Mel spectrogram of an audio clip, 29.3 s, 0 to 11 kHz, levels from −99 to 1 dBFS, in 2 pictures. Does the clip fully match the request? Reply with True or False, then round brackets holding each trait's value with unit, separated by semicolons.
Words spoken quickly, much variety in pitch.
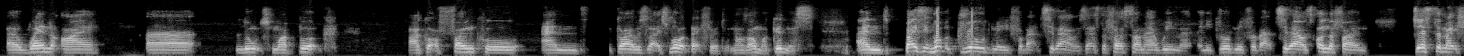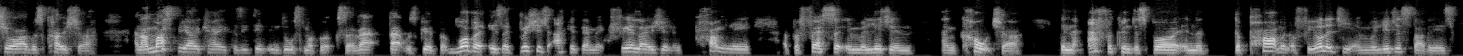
True (215 wpm; 7.7 semitones)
